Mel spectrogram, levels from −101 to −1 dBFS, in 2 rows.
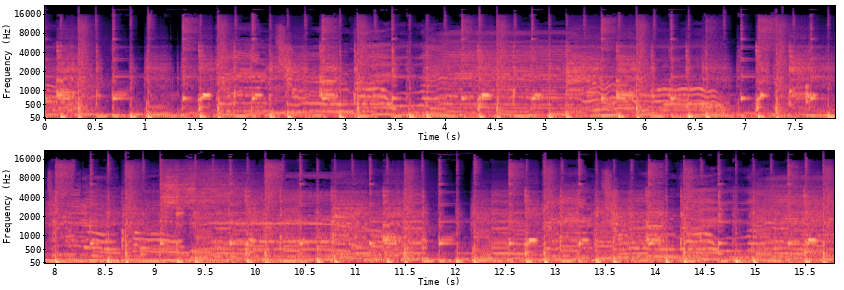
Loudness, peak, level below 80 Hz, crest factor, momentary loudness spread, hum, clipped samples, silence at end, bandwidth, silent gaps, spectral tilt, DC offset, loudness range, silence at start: -22 LUFS; -2 dBFS; -24 dBFS; 18 dB; 3 LU; none; under 0.1%; 0 s; over 20 kHz; none; -5.5 dB/octave; under 0.1%; 1 LU; 0 s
